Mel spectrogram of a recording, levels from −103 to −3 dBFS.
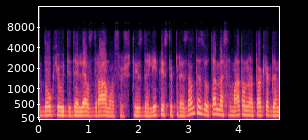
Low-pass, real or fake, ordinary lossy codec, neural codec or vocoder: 7.2 kHz; fake; Opus, 24 kbps; codec, 16 kHz, 16 kbps, FreqCodec, smaller model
